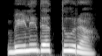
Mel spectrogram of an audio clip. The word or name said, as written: ಬಲೂತಿದಾರ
